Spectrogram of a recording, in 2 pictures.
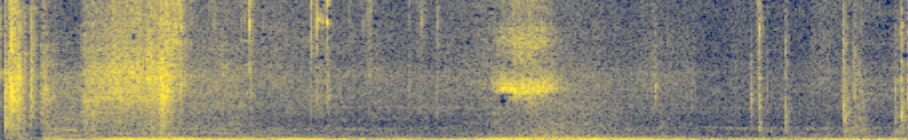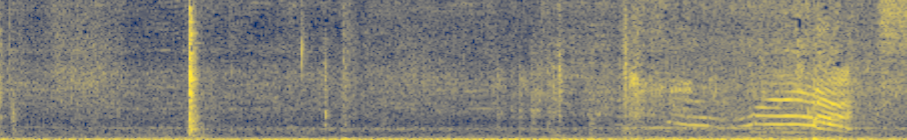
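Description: An old car pulling away for a drive around the block, its engine a steady low rumble with scattered clicks and metallic jangles, and a quick run of rising squeaks near the end.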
